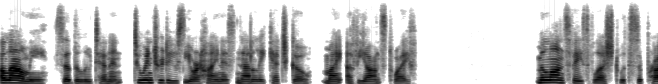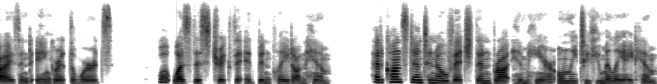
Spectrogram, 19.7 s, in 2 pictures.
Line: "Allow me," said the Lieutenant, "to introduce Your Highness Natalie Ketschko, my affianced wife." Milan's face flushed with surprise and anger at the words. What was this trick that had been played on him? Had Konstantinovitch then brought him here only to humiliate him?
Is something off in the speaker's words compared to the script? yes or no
no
